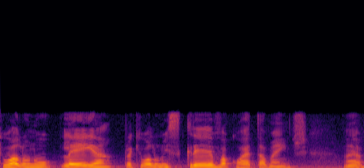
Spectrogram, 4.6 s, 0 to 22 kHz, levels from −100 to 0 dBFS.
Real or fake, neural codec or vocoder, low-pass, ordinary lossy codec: real; none; 7.2 kHz; Opus, 64 kbps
